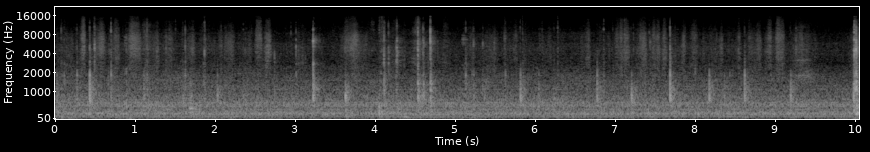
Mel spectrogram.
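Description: Faint, irregular small clicks and ticks of a Phillips screwdriver being turned by hand, driving a screw into a plastic sliding-door stopper, roughly one click a second.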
